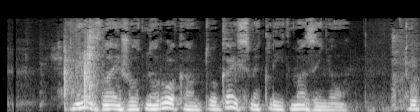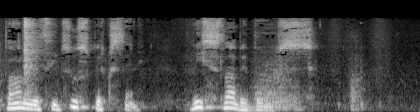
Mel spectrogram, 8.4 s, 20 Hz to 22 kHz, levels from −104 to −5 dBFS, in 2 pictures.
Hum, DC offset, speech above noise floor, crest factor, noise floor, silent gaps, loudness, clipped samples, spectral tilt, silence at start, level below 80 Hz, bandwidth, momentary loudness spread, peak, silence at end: none; under 0.1%; 43 dB; 20 dB; -62 dBFS; none; -20 LUFS; under 0.1%; -5.5 dB/octave; 0.65 s; -56 dBFS; 11.5 kHz; 14 LU; 0 dBFS; 0.65 s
